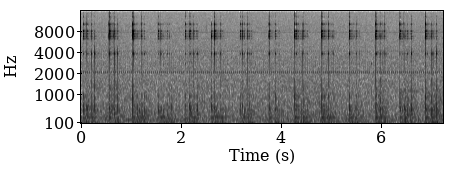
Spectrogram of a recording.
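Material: Glass.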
